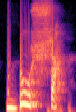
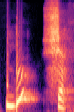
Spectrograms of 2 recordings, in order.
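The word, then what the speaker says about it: bouche: simple spelling n e z Nez then mouth bush bush let's see how to spell that b o u c h e bu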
